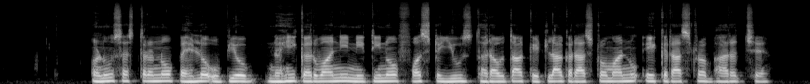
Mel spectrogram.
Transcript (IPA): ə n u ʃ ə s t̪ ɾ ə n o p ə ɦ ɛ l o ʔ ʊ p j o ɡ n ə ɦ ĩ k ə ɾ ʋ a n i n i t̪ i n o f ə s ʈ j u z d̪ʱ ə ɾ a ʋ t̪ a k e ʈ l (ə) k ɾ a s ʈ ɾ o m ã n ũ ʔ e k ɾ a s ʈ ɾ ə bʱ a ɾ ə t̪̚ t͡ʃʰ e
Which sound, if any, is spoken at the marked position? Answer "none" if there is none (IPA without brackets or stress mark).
a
